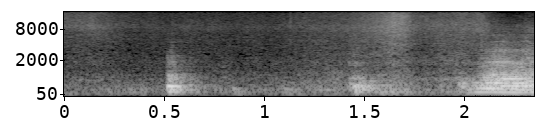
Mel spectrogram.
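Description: Handling noise on a phone's microphone: two short bumps and rustles, one about half a second in and one near the end, as the phone is moved and brushed by a knit sweater.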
